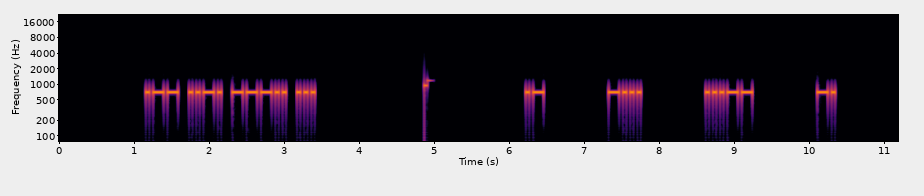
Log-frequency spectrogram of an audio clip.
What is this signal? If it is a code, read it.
Morse code, heard as a keyed tone, about 25 wpm, spaced as for 13 wpm, 700 Hz. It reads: WF8S AB3N
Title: USA Call Signs - 4 Characters - 6x Character Spacing - 25wpm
